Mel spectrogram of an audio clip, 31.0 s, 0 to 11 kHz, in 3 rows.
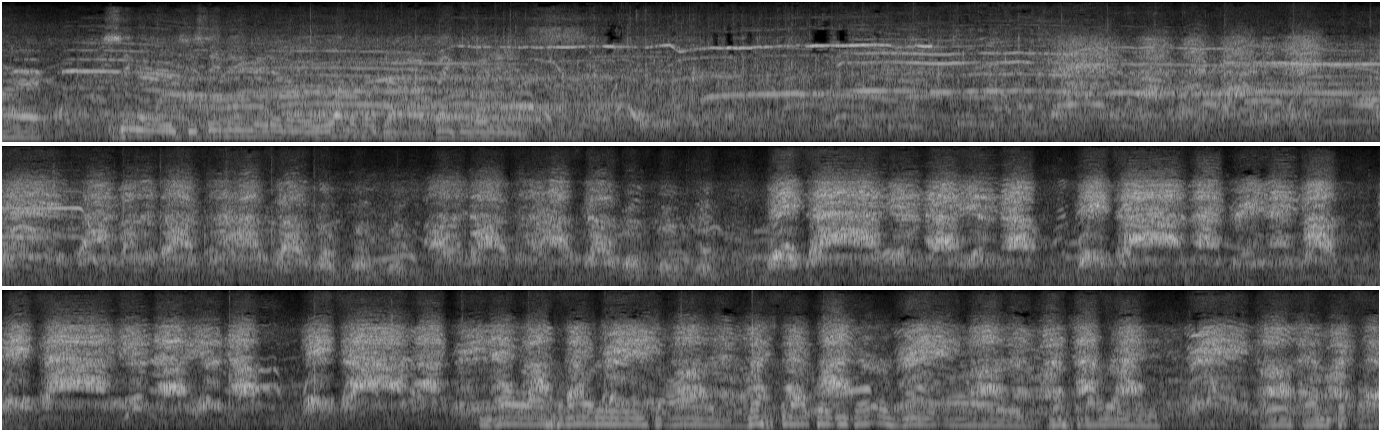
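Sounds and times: cheerleaders shouting chant: 6.7s - 31.0s.

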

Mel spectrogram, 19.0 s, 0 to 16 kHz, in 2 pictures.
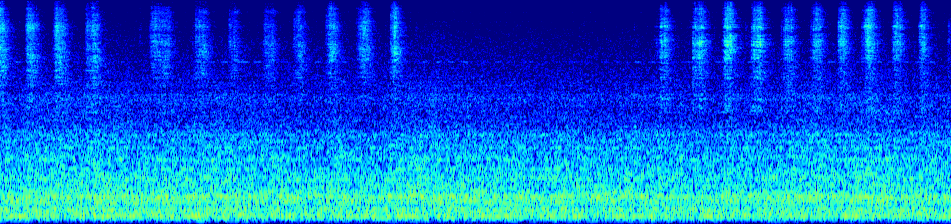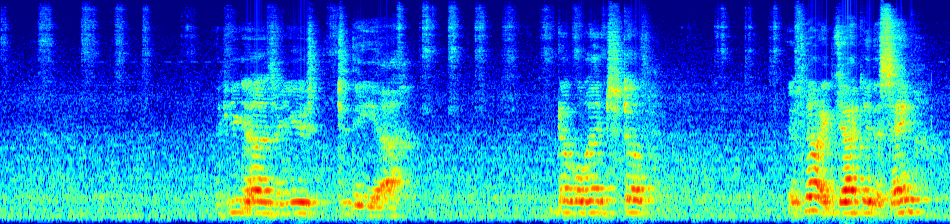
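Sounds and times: razor scraping stubble: 0.0s - 4.1s, 6.6s - 16.0s, 16.6s - 17.6s.

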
